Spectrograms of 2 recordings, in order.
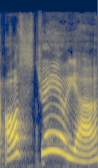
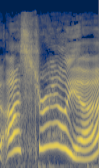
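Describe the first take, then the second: First: Drawn-out imitation Australian accent, higher; teasing, put-on Australian accent; mock Australian accent. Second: High, drawn-out excited cry; laughing, high-pitched excitement. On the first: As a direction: mimic a bad Australian accent, stretching AUSTRALIA. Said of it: "So you were like". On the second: Shown as a demonstration. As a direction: say AUSTRALIA high and stretched, with excitement. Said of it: "I was trying to sound excited".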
